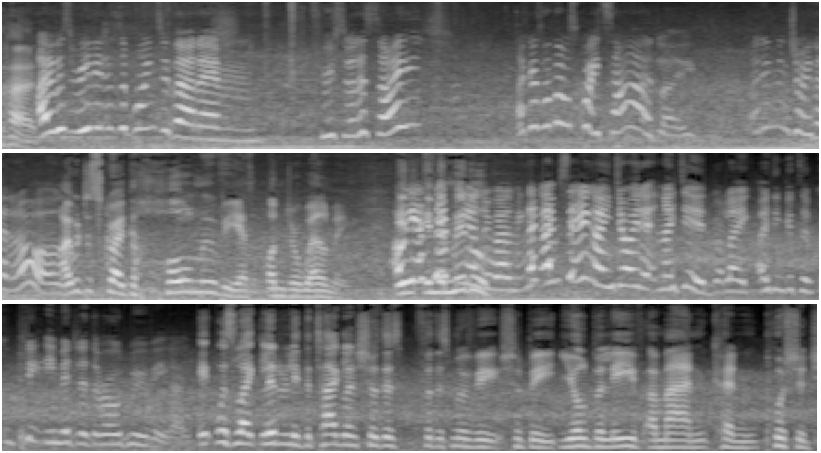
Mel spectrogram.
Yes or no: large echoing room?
no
